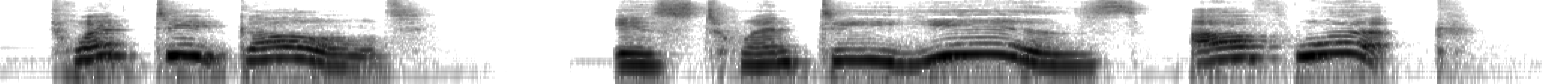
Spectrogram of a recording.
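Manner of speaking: very slow, talking-down voice, word "years" drawn out. Voicing a character who thinks the adventurers are children: very slow, condescending voice. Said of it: "starts speaking in a very slow accent, like he thinks you're children".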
